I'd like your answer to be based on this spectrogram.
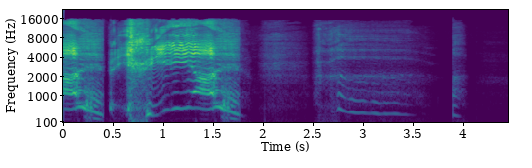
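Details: VTuber sneezing during an anime watchalong, remarking the anime is too cold: a loud, drawn-out vocal burst, then a quieter sneeze-like sound and a short squeak; sneezing.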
